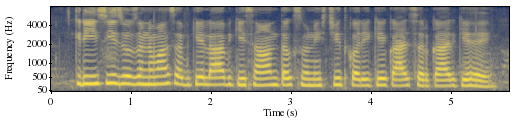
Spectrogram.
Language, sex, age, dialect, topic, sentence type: Magahi, female, 51-55, Western, agriculture, statement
